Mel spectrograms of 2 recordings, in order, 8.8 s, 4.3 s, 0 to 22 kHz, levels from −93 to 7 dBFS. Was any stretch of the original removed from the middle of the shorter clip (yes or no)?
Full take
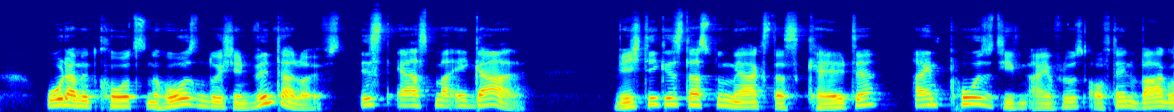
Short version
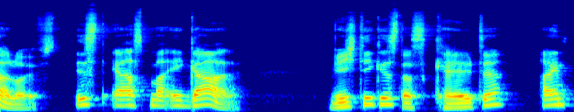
yes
